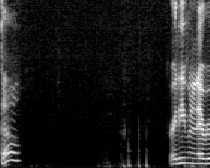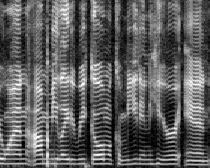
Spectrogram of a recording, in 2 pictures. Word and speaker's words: Me Lady Rico: me lady Rico that's m e l a d y r i c o and it's pronounced me lady Rico well I'm just going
